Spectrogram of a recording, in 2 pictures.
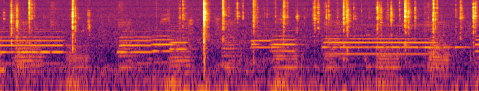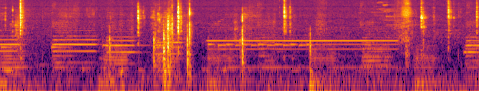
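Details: Indoor recording of plinking music with sustained tonal notes and sharp ticking, clicking percussion. The beats repeat through the twelve seconds, and a louder cluster of clicks comes near the eighth second. No animal voice is heard.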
